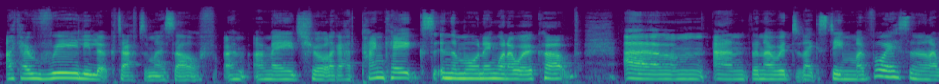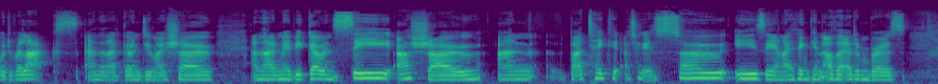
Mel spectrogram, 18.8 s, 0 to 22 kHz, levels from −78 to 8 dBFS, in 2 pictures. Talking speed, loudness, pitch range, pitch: 215 wpm, -19 LUFS, 160-200 Hz, 180 Hz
